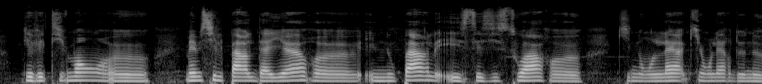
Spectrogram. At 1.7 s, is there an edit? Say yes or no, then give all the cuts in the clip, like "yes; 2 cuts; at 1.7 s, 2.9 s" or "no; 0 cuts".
no; 1 cut; at 3.6 s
